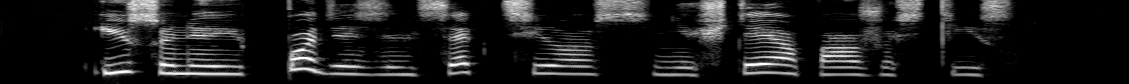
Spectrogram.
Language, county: Lithuanian, Kaunas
